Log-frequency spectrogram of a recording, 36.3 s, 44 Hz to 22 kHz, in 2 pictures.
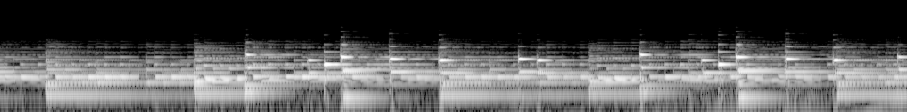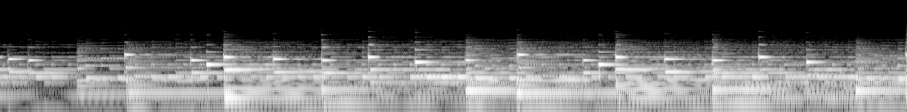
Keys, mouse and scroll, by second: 1.4-4.9 drag, 4.9 click, 8.5 click, 10.4 click, 14.2 shift+click, 14.8 shift+space, 17.6 click, 25.8 click, 33.1 space, 33.2 click, 33.5 space.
